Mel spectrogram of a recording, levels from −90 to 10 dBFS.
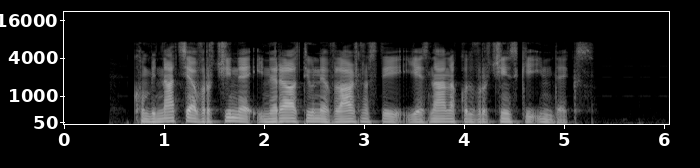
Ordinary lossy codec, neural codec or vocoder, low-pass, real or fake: none; none; 7.2 kHz; real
